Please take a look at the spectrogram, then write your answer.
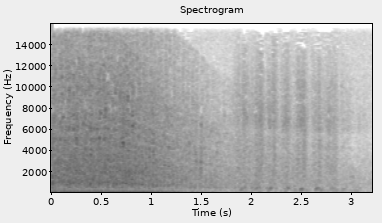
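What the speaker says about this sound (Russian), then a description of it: "И только потом глушим двигатель." A simulated Cessna 172S piston engine in X-Plane 12 winds down from a loud, steady drone to a weaker, uneven chugging with fading propeller beats, heard close and alone.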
